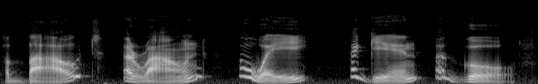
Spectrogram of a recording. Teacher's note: This one we call a Schwa sound, ya quiet A, quiet A. So this is a very soft sound. We can hardly hear the A. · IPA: /ə/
